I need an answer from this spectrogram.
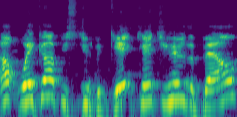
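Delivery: very high, rousing, piercing yell. Voicing Flemeth waking an orc: Flemeth yelling at the orc. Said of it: "Flemeth yells at the orc going".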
